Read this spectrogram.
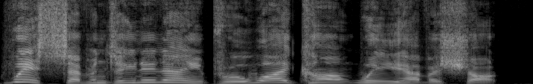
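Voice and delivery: high-pitched aggrieved complaint; worked-up, high-pitched objection; indignant protest. A narrator's reading. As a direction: argue against an unfair rule. George protesting the age limit.

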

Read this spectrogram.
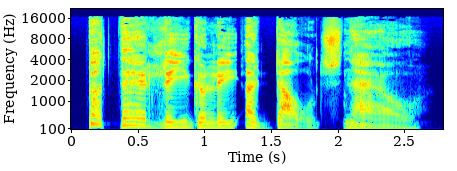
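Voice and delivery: slow, weary reasoning; tired voice. A narrator's reading. Husband answering his wife's objection, tired voice. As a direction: press the point slowly, tiredly. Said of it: "in the same tired voice".

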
